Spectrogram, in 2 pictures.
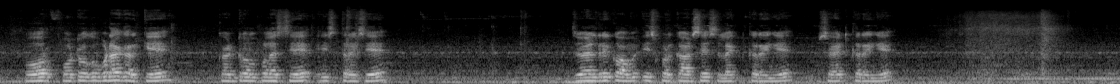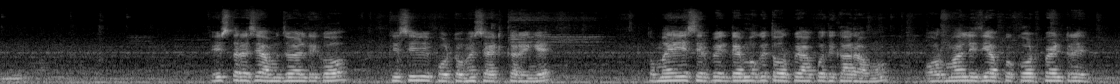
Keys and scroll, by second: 1.4 ctrl+=, 2.4 ctrl+t, 4.7 ctrl+t, 15.4 ctrl+-.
